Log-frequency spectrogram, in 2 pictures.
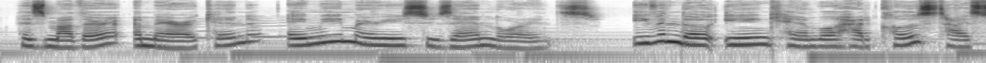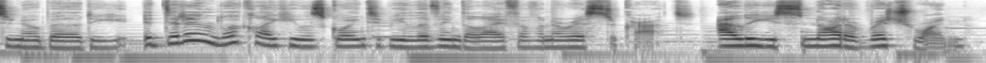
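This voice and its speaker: A woman's voice: mid-range voice, darkish tone. A woman giving scripted documentary narration with wry, punning asides. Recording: faint music underneath.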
